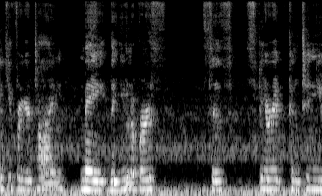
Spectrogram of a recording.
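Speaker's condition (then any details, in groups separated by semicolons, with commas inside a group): Cerebral palsy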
